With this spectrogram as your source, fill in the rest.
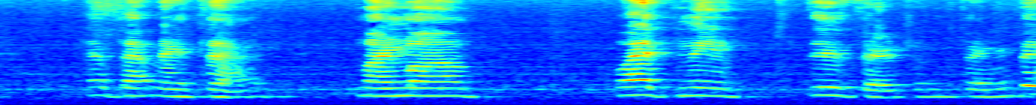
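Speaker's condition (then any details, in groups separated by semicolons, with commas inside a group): Cerebral palsy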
